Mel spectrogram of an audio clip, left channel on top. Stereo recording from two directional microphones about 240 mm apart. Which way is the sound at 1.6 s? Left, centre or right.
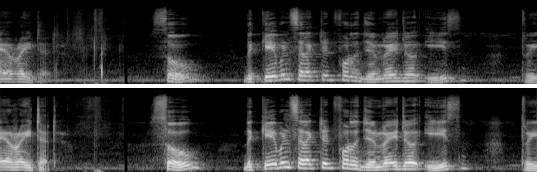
Right.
